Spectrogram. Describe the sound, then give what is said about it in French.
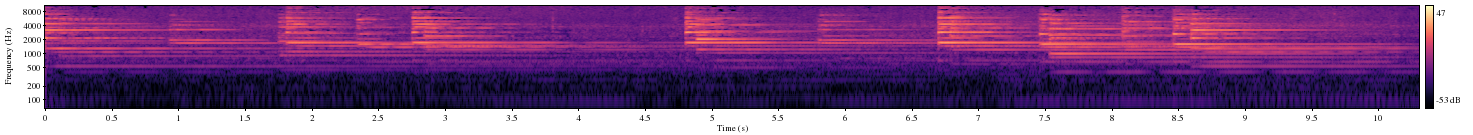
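Church carillon bells in Prague ring out a slow melody, each struck note blooming with rich overtones and lingering as the next bell sounds, clear with no voices. “il a réussi à remettre le mécanisme du carillon en marche, lui permettant de jouer à nouveau différentes mélodies”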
